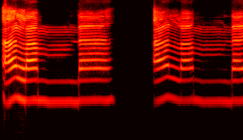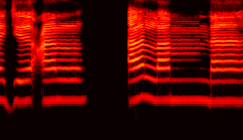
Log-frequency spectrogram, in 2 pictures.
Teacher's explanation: ada huruf mim sukun bertemu dengan huruf nun. Berarti kan ini idhar syafawi, ya kan? Maka dialirkan.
